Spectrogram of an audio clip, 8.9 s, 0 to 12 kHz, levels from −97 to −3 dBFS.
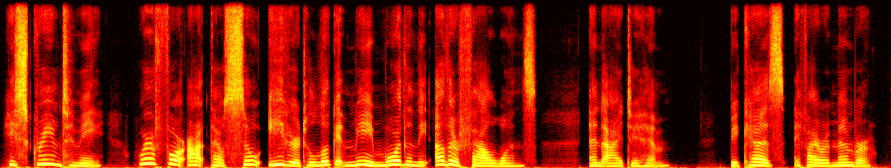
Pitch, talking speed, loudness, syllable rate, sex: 225 Hz, 180 wpm, -20 LUFS, 5.3 syllables/s, female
